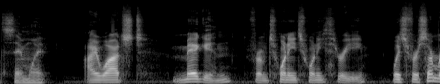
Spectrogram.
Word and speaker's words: M3GAN: I watched Megan from 2023, which for some reason in the title is spelled M3GAN, but it's the first movie.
